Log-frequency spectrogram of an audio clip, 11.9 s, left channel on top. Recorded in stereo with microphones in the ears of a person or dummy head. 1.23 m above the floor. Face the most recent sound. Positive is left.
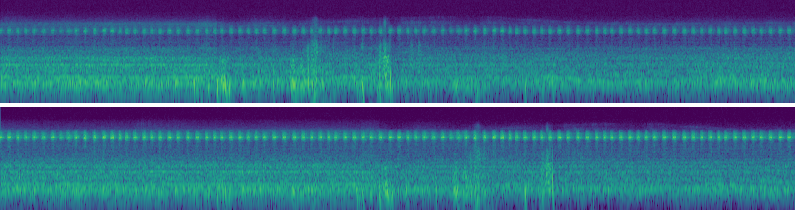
turn(degrees=-75)  # may be behind; listen again after turning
